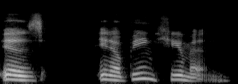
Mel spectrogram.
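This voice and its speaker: A woman's voice: mid-range voice, slow pace, dry recording. A woman co-hosting a podcast, talking in a rambling, reflective way with frequent restarts as she searches for words. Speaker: podcast co-host. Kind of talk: casual spiritual conversation.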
